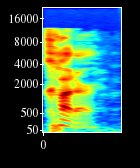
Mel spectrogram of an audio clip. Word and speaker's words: Qatar: There's that country, Qatar, or it's pronounced Cutter. – Cutter. But I've heard it pronounced both ways.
